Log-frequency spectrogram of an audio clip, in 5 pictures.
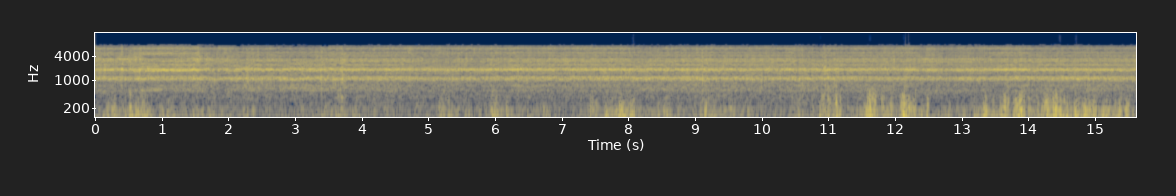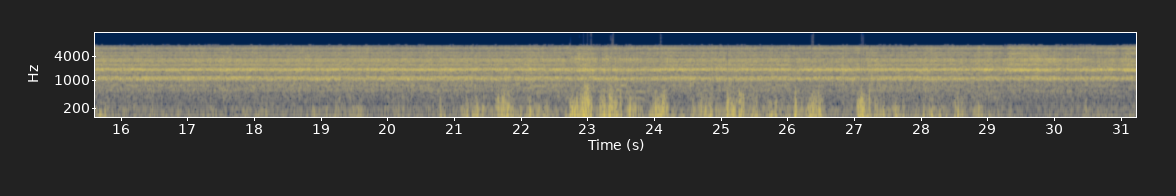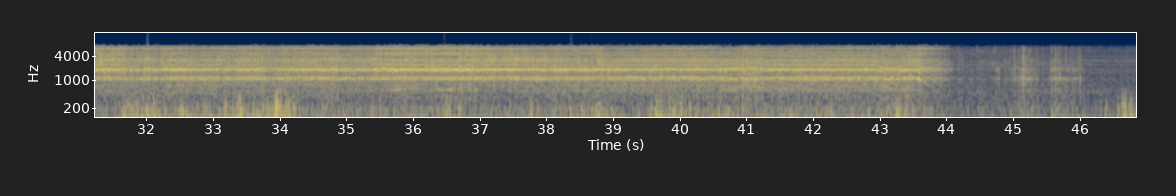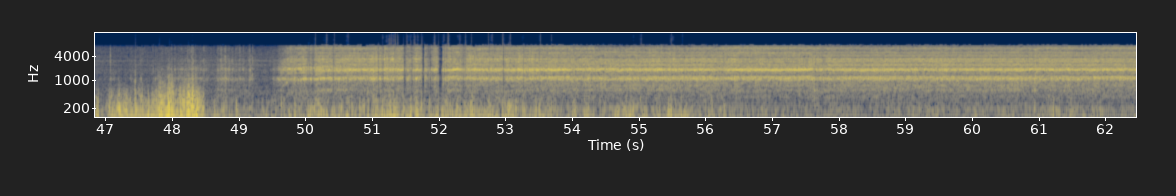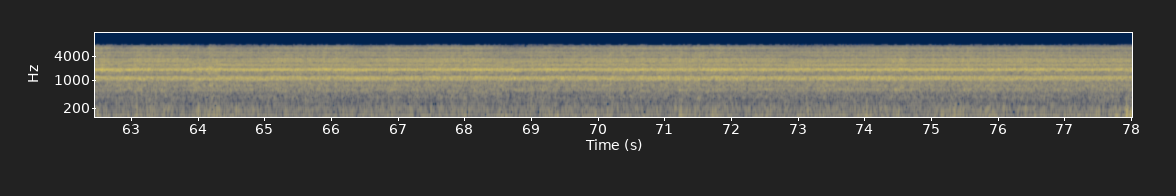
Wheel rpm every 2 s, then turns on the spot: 160, 160, 160, 160, 160, 160, 160, 160, 160, 160, 160, 160, 160, 160, 160, 160, 160, 160, 160, 160, 160, 140, 20, 0, 30, 150, 160, 160, 160, 160, 160, 160, 160, 160, 160, 160, 160, 160, 160.
44-46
